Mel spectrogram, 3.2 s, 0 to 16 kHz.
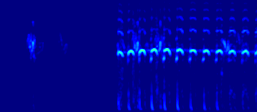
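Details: Osprey at its nest at Dunrovin Ranch with a live fish, 16 June 2019, 3:32 PM. Two soft notes, then a rapid series of sharp, whistled chirps, nearly three per second.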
